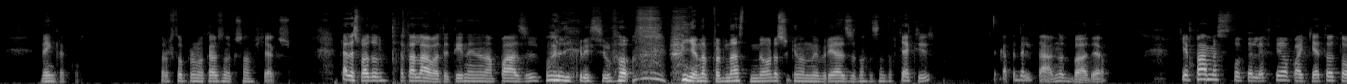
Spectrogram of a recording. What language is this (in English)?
Greek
